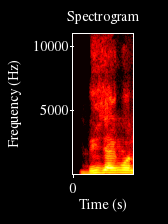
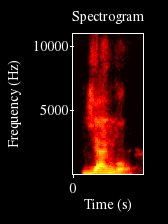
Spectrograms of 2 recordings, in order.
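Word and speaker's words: Django: pronounce कैसा करा हां डी जंगो नहीं जंगो डी साइलेंटस्तो डी मोटा है पर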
